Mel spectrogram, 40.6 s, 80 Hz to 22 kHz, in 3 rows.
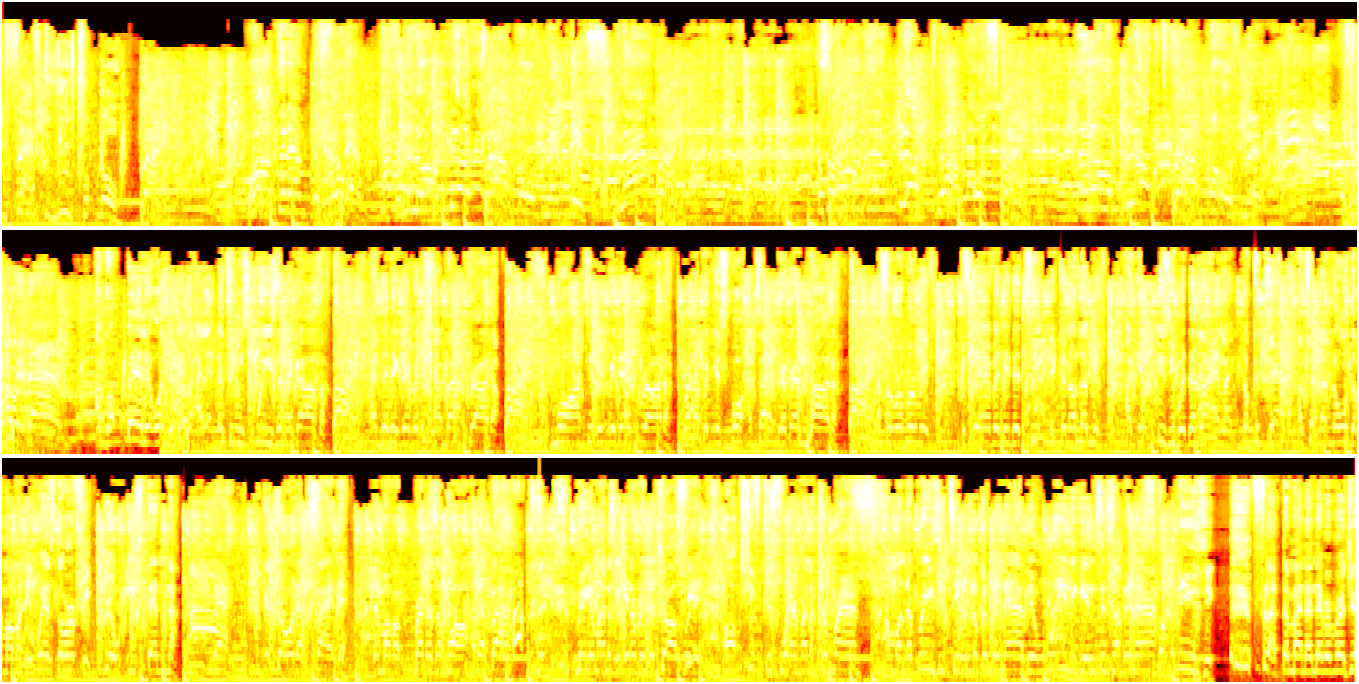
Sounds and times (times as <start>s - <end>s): Music: 0.0s - 40.6s.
